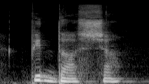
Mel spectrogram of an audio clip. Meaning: 1. canopy 2. porch, portico 3. cornice 4. attic, loft
- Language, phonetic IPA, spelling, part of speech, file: Ukrainian, [pʲiˈdːaʃʲːɐ], піддашшя, noun, Uk-піддашшя.ogg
